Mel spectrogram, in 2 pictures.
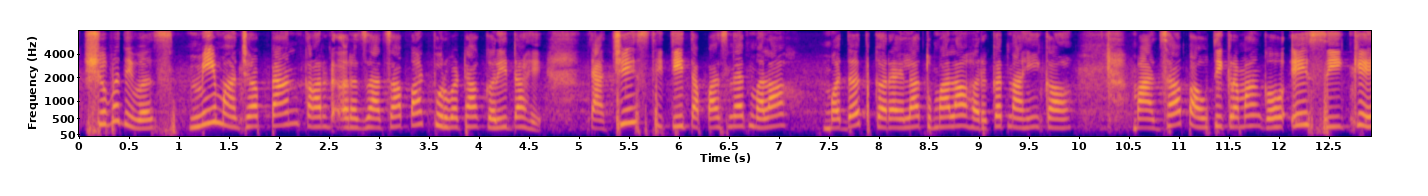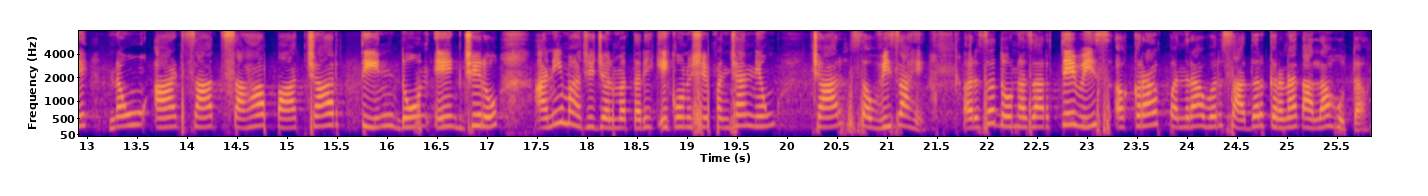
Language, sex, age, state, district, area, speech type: Marathi, female, 18-30, Maharashtra, Amravati, urban, read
